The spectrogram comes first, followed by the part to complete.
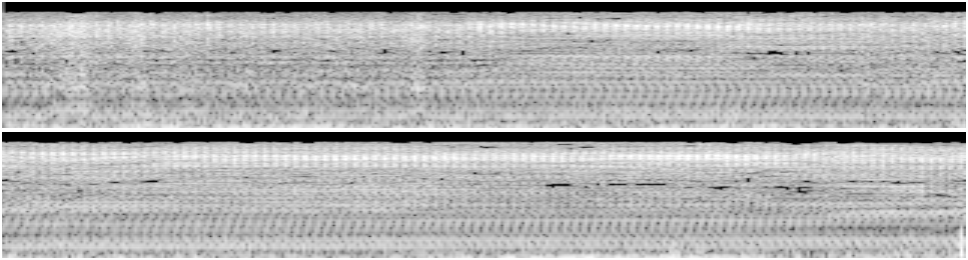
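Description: Electric hair clippers running steadily with an even buzz as the blade cuts hair on the side of the head.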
